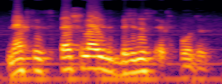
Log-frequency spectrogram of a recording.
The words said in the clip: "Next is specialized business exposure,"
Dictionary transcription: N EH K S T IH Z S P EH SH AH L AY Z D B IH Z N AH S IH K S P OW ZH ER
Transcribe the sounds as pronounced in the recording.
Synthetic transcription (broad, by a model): N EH K S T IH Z S P EH SH AH L AY Z D B IH Z N AH S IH K S P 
